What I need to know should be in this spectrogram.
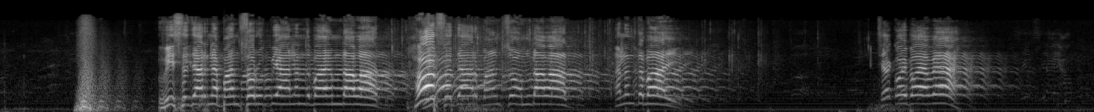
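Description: A man sings loudly through a loudspeaker, in a hall with a slight echo.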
